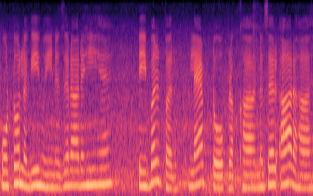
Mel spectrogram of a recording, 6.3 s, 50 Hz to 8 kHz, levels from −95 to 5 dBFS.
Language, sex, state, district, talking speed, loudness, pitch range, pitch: Hindi, female, Punjab, Kapurthala, 135 wpm, -14 LUFS, 190-235 Hz, 220 Hz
